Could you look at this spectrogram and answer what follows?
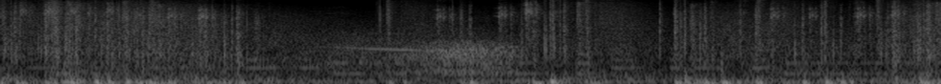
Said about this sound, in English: I think it's just musket fire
